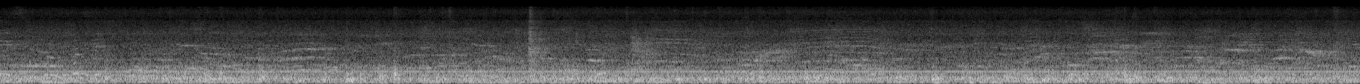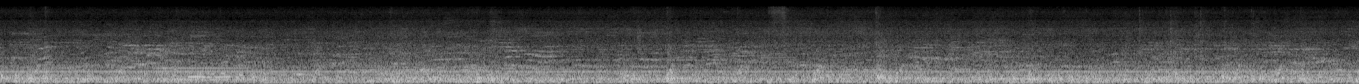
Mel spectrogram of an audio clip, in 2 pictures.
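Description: Plastic balls rattle and bounce against clear walls.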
